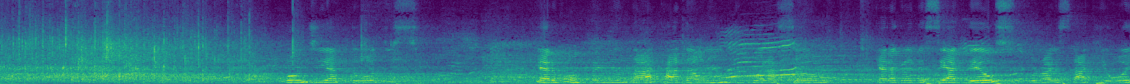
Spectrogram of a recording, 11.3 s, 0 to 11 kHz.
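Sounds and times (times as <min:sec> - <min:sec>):
audience applause for teachers: 0:00.0 - 0:02.9
speech: 0:02.9 - 0:04.0, 0:05.4 - 0:11.2.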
